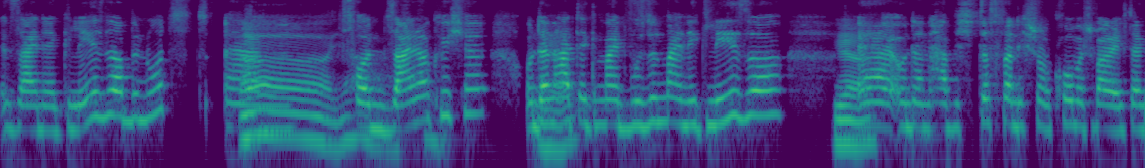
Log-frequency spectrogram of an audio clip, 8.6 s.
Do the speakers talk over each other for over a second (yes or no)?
yes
